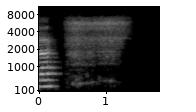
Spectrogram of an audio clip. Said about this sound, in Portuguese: Vamos tentarem lá. perceber se, quando fazem a inspiração e a expiração, se vocês estão a respirar pela parte torácica ou pela parte abdominal. Vamos lá aqui fazer, está bem? Este exercício, portanto, inspirar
